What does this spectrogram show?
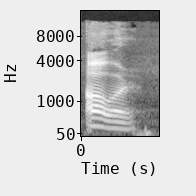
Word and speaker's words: hour: An ant, an enemy, an ice cream, an orange, an umbrella, an hour. Notice the word hour as H is silent here, so the sound starts with a vowel sound.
